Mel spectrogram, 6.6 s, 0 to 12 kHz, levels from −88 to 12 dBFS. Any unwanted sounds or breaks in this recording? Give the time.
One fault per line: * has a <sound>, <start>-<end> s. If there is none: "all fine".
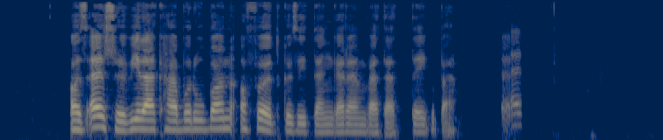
* has a laugh, 5.0-5.2 s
